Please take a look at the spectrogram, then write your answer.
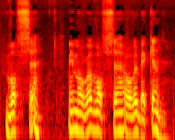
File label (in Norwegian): "våsse", Numedalsmål; Me mågå våsse over bekken.; Uttrykk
